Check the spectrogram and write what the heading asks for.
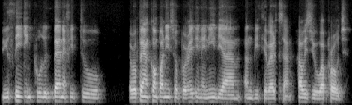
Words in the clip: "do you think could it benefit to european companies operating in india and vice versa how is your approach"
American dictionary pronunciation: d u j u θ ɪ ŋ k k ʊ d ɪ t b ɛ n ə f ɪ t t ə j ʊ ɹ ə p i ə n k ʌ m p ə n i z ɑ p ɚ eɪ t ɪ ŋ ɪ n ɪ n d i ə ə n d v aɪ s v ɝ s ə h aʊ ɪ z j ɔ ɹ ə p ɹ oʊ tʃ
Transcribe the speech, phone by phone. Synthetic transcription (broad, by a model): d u j u θ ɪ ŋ k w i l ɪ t b ɛ n ə f ɪ t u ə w ɹ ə p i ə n k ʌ m p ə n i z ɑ p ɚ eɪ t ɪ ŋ ɪ n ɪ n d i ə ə n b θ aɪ v ɝ s ə h aʊ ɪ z j ɔ ɹ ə p ɹ oʊ tʃ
